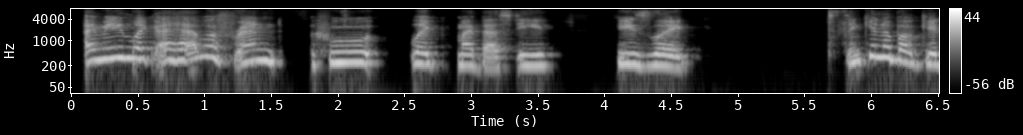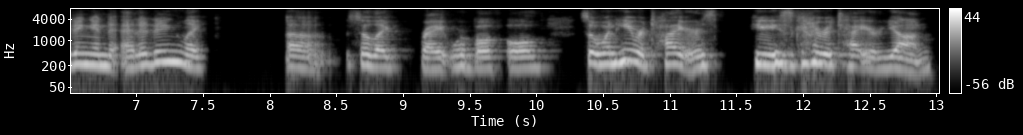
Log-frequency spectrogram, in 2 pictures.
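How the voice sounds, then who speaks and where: A woman's voice: medium pitch, slow pace. A sniffly woman painter chatting casually on a live stream, rambling and giggly with lots of filler words. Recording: dull lo-fi stream audio.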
